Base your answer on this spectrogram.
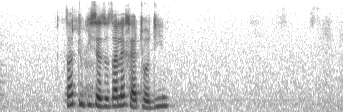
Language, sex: Southern Sotho, male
